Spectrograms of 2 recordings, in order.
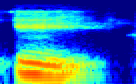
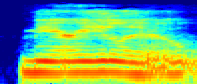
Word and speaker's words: Merrylue: Yes, my name is Merrylue Martin, and Merrylue is spelled a little unusually. It is Merrylue, Merrylue, one word.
